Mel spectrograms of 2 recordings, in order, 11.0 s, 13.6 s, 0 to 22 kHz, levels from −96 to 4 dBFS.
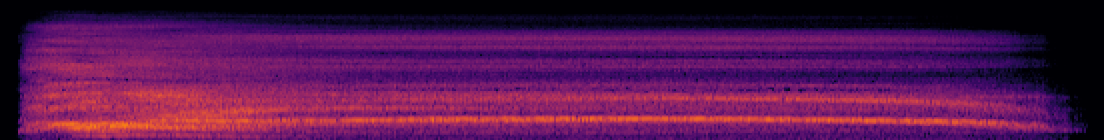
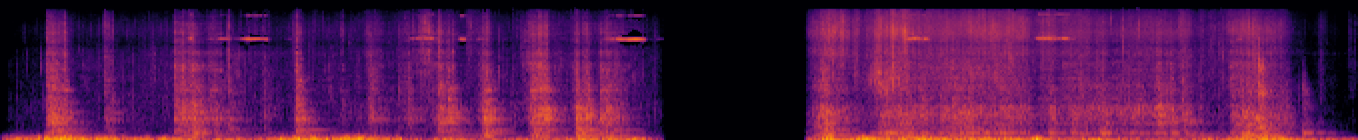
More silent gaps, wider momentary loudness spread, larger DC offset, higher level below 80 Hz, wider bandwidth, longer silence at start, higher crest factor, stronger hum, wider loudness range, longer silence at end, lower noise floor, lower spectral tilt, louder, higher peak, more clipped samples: second, none vs 6.64-8.03 s; second, 9 LU vs 13 LU; second, under 0.1% vs 0.2%; second, -76 dBFS vs -30 dBFS; second, 14.5 kHz vs 16.5 kHz; first, 0.2 s vs 0.05 s; about the same, 16 dB vs 18 dB; neither; about the same, 5 LU vs 4 LU; first, 0.55 s vs 0 s; second, -69 dBFS vs under -90 dBFS; about the same, -2.5 dB/octave vs -3 dB/octave; second, -35 LUFS vs -31 LUFS; second, -20 dBFS vs -8 dBFS; neither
